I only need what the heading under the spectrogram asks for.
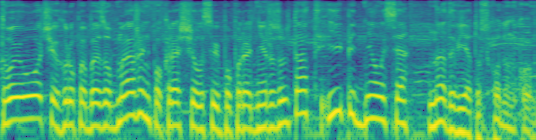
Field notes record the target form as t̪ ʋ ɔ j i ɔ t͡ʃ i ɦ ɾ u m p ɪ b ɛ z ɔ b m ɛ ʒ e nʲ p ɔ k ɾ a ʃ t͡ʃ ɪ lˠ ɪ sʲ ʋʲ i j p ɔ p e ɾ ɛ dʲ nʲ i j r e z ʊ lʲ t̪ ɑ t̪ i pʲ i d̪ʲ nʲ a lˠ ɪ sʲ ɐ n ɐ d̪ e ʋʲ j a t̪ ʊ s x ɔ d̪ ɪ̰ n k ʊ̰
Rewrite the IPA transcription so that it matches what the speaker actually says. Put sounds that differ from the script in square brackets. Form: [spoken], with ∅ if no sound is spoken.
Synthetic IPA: t̪ ʋ ɔ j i ɔ t͡ʃ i ɦ ɾ u [∅] p ɪ b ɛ z ɔ b m ɛ ʒ e nʲ p ɔ k ɾ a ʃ t͡ʃ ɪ lˠ ɪ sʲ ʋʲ i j p ɔ p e ɾ ɛ dʲ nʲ i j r e z ʊ lʲ t̪ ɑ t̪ i pʲ i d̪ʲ nʲ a lˠ ɪ sʲ ɐ n ɐ d̪ e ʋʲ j a t̪ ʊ s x ɔ d̪ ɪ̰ n k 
